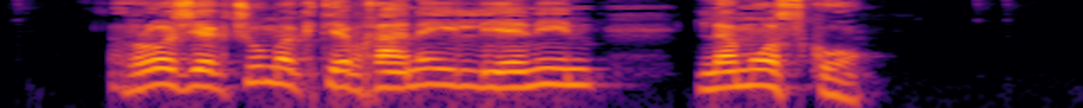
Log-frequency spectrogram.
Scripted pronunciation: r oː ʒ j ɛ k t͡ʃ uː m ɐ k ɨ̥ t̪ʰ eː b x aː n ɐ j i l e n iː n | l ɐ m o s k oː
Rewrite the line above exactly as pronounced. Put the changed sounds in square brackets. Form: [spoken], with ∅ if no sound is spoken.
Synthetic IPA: r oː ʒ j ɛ k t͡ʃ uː m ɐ k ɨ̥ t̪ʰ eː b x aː n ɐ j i l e n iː n | l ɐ m o s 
